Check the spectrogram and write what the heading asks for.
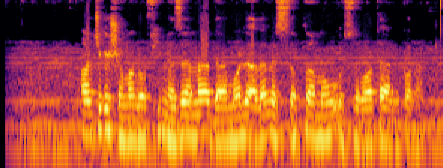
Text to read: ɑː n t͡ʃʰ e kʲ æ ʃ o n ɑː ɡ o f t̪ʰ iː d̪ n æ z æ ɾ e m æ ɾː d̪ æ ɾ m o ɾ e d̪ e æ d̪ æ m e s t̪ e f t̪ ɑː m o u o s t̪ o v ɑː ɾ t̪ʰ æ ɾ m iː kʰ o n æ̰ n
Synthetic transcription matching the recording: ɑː n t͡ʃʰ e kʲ e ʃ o m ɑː ɡ o f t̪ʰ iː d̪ n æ z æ ɾ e m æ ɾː d̪ æ ɾ m o ɾ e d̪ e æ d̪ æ m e s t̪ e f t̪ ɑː m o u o s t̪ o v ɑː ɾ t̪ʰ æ ɾ m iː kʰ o n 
